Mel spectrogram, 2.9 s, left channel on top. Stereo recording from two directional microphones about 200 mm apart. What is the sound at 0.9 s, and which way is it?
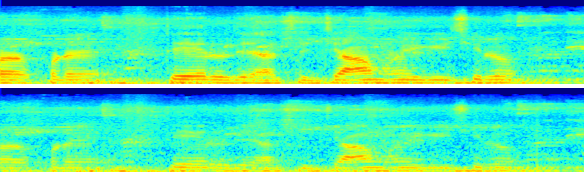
Speech, 25° left (ahead or behind).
